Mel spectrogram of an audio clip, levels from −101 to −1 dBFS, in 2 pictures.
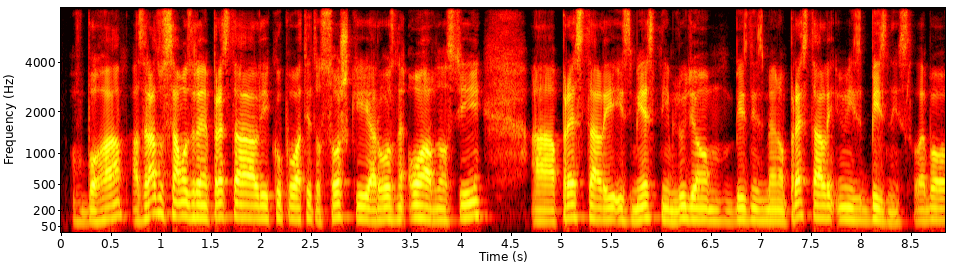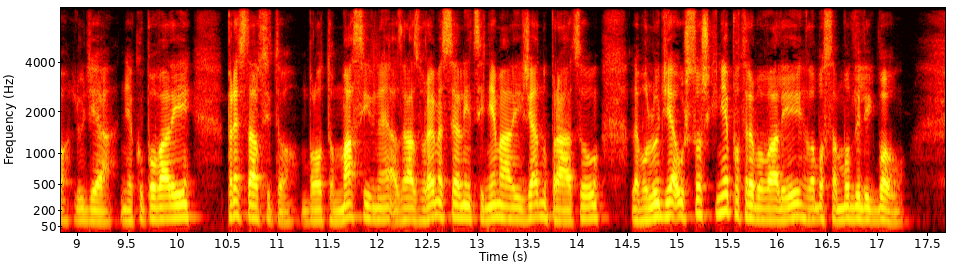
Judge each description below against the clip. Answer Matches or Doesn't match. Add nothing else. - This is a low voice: Matches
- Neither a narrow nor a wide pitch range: Matches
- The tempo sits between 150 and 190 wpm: Matches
